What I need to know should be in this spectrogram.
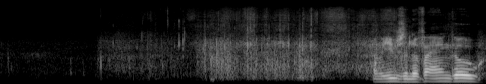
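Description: Tent fabric rustles as a hand handles it.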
